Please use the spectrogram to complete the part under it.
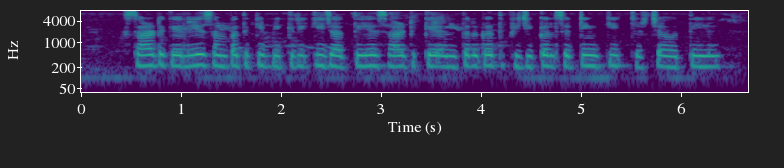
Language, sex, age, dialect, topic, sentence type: Hindi, female, 25-30, Kanauji Braj Bhasha, banking, statement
